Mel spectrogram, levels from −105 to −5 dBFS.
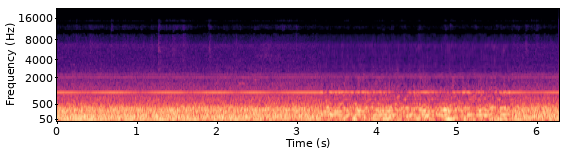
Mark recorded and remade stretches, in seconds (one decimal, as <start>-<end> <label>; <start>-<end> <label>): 0.0-3.3 recorded; 3.3-5.7 remade; 5.7-6.3 recorded

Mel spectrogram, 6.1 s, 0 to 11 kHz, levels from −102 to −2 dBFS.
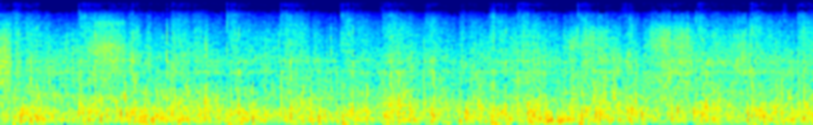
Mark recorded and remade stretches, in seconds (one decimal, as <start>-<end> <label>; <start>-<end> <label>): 0.0-6.1 recorded

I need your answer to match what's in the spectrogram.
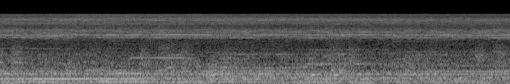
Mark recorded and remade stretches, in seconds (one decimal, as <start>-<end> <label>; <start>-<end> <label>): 0.0-5.1 recorded

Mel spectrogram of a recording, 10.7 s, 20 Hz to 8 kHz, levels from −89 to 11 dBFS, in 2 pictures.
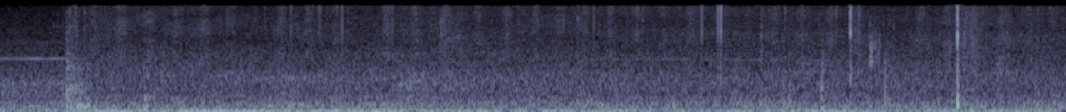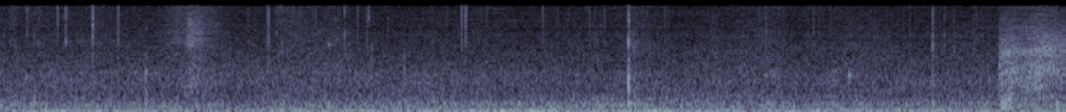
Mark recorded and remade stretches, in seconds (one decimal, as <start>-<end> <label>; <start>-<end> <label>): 0.0-10.7 recorded

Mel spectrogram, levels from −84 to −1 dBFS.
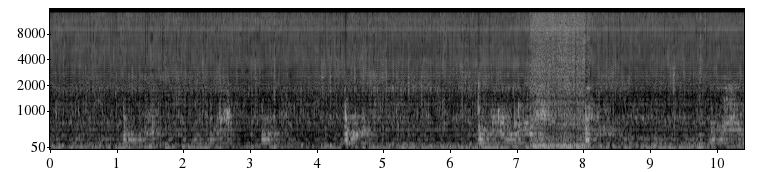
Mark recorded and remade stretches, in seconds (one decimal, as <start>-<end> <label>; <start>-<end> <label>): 0.0-7.2 remade; 7.2-8.1 recorded; 8.1-10.4 remade

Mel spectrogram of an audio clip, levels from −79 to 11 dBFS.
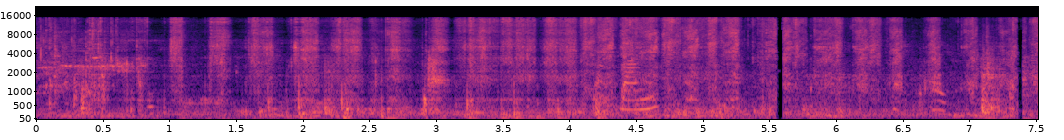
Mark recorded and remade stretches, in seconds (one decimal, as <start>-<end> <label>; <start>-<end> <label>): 0.0-0.6 recorded; 0.6-4.1 remade; 4.1-7.5 recorded

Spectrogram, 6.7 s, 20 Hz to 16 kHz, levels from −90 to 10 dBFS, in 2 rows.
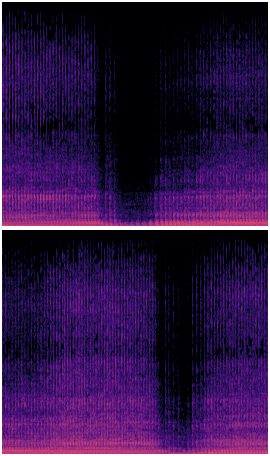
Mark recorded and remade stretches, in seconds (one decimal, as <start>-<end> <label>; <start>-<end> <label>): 0.0-2.4 recorded; 2.4-4.1 remade; 4.1-4.8 recorded; 4.8-5.4 remade; 5.4-6.7 recorded

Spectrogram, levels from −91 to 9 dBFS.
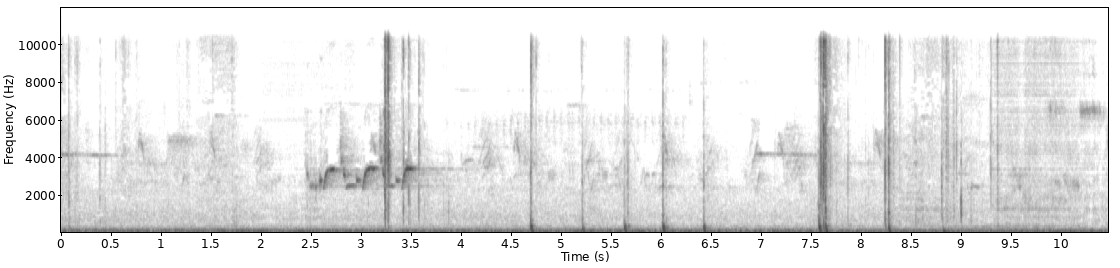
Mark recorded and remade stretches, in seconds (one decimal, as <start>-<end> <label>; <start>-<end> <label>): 0.0-2.0 recorded; 2.0-2.6 remade; 2.6-9.3 recorded; 9.3-10.5 remade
